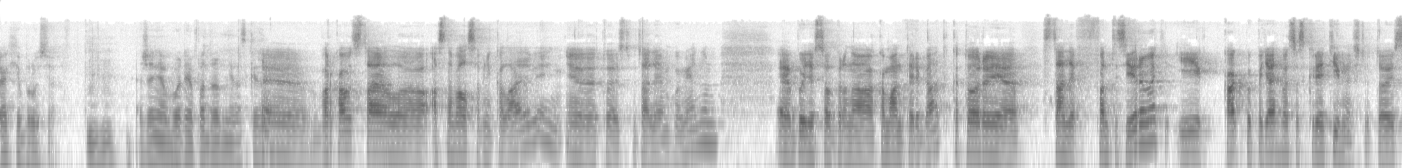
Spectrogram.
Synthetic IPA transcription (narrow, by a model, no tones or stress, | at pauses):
axʲɪbɾusʲɪ̰f | ʐɛnʲəbo̞lʲɪjəpɐd̪ɾobnʲɪjəɾəskɐʐvɐrkawt̪st̪avʲɪlˠɐ̰snɐvɑlˠsʲəvnʲɪkɐlˠajɪvʲɪt̪o̞jɪsʲtʲvʲɪt̪alʲɪjəmɣʊmʲenɨm | bɨlʲɪso̞bɾənəkɐmand̪ɨɾʲɪbʲat̪kɐt̪o̞ɾɨjə | st̪alʲɪfənt̪ɐzʲiɾəvətʲikaɡ̚bɨpɐdʲaʐəvəsʲəskɾʲɪɐtʲivnəsʲtʲjʊt̪o̞jɪsʲt̚ʲ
